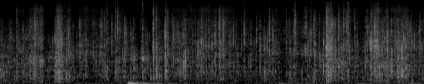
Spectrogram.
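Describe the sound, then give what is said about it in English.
A plastic bag of packaging is opened and crumpled while an item is taken out of a box: continuous faint crinkling and rustling with irregular crackles, and no voices. “I'm just going to open that up. Maybe some sort of bag. It's almost like a bag of some sorts”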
